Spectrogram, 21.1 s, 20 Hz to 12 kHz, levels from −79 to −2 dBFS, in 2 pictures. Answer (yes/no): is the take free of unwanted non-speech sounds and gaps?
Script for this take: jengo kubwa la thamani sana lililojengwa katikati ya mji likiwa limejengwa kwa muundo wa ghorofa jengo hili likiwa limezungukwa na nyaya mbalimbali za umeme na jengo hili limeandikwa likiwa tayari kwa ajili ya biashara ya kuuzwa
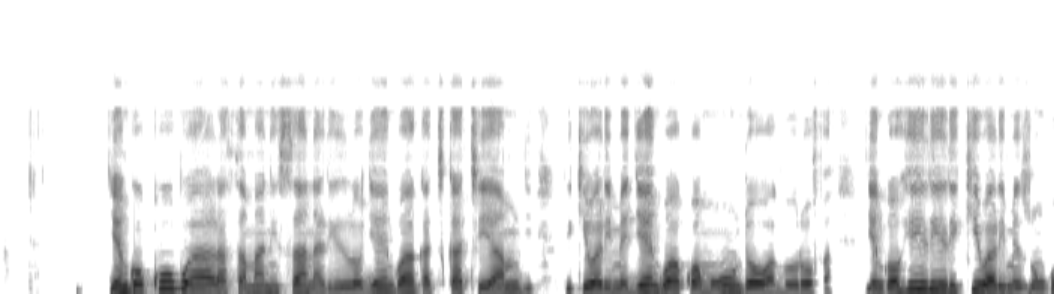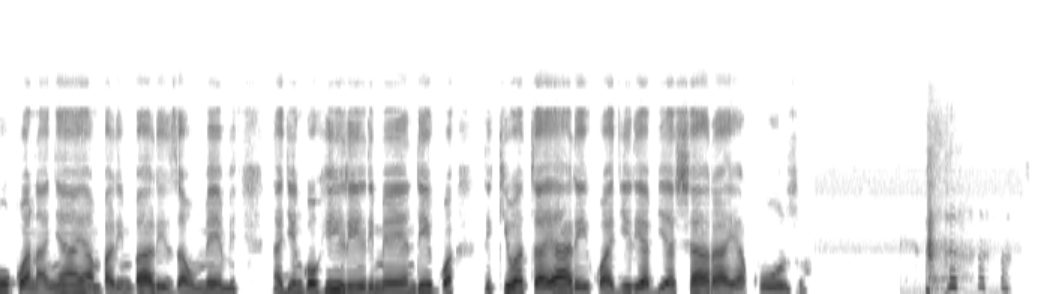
no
